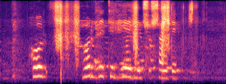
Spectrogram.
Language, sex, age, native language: Icelandic, other, 10, Icelandic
